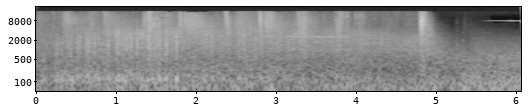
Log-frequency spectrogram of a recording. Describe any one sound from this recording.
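A tank engine rumbles loudly nearby.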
